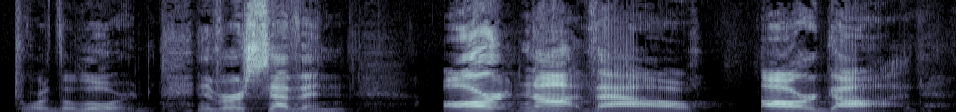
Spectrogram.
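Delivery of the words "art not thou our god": loud, ringing scripture reading; preaching at full force. Acted. Preacher reads a king's prayer aloud, loud and ringing. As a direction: proclaim the king's prayer to the congregation.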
